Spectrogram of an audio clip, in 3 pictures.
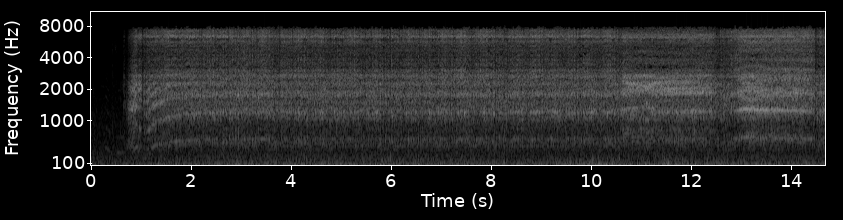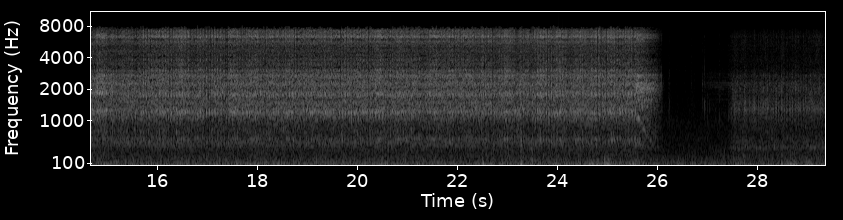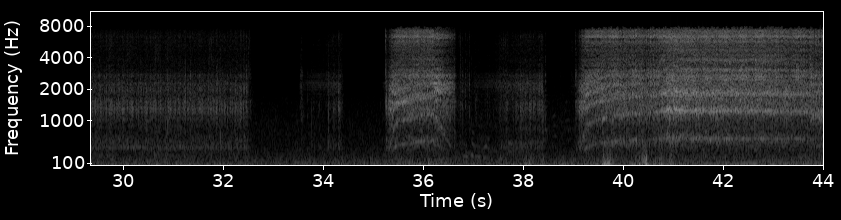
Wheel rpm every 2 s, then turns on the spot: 50, 160, 160, 160, 160, 160, 160, 160, 160, 160, 160, 160, 140, 10, 20, 20, 10, 40, 30, 50, 160, 160.
28-32 36-38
